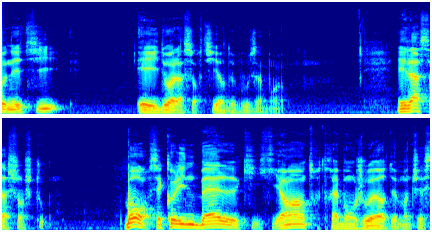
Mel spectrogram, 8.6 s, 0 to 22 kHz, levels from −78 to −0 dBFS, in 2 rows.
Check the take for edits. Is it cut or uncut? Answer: cut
